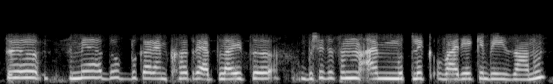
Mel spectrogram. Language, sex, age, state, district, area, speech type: Kashmiri, female, 18-30, Jammu and Kashmir, Anantnag, rural, conversation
